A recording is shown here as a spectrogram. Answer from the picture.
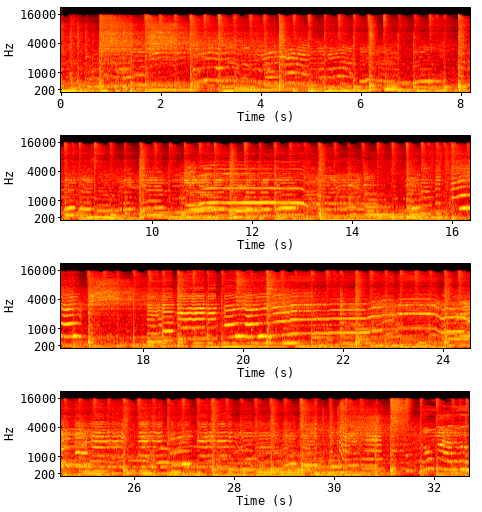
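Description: Live band playing an instrumental passage: a tenor saxophone and trumpet carry the melody with held, bending notes over electric guitar, bass and drums.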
